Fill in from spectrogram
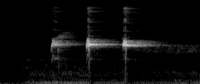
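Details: Call of a yellow-vented bulbul for prompting reluctant bulbuls to answer: three quick, sharp buzzy notes in a row, each trailing off slightly lower.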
